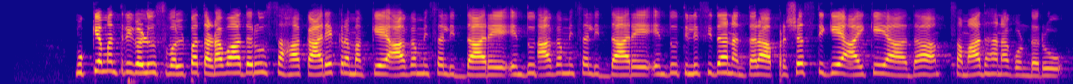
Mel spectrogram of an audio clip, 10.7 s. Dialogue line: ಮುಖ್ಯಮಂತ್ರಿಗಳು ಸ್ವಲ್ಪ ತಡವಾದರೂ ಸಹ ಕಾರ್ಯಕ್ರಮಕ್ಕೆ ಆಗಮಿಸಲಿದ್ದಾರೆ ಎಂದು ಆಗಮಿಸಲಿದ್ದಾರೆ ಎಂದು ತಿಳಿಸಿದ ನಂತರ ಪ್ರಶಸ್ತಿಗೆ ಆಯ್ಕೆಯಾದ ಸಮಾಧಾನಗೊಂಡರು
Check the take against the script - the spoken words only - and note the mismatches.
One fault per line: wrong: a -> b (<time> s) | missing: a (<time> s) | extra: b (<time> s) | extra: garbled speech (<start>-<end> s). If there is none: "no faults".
no faults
